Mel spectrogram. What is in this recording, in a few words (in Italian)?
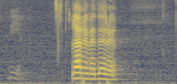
saluti, rumeno; frasi utili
